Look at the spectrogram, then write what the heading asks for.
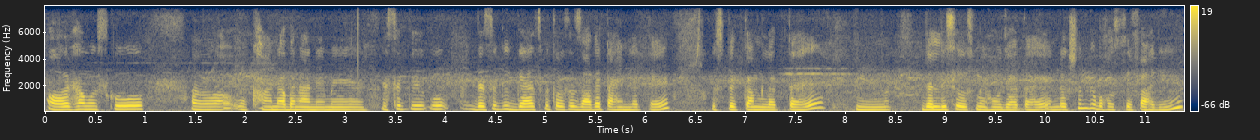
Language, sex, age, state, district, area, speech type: Urdu, female, 18-30, Uttar Pradesh, Aligarh, urban, spontaneous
